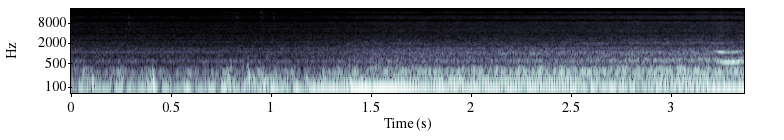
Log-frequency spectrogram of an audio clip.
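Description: A leaf-sprung rock crawler's engine idles with a low rumble and is then given a little throttle, the growl swelling and holding steady, close by and alone.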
